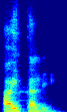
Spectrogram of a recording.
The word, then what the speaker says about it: Italy: Aquí como yo lo estoy pronunciando, es como pronunciando la T, Italy, pero también se podría decir como Italy, que es como con una R, se podría decir Italy.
